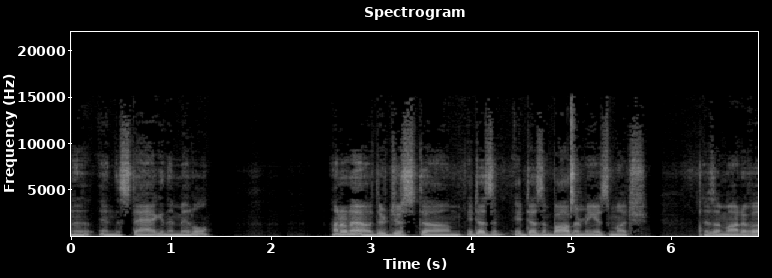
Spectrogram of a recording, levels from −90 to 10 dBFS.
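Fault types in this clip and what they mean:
Clock slip clicks: A fast, even tick, roughly 25 a second, runs almost the whole way through, from 0.14 to 6.84 s, some 150 in all, so it reads more like a fine rattle than separate clicks. Each one is a single sample dropped or doubled, likely because two devices are running on unsynced clocks that drift apart by around 500 ppm, slipping a sample every time the gap adds up to one.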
